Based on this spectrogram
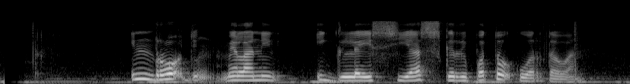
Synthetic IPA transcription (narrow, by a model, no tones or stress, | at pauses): ʔinɾɔʔd͡ʒɨŋmelaniiɡlesiaskərdipɔt̪ɔkuwart̪awa̰n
